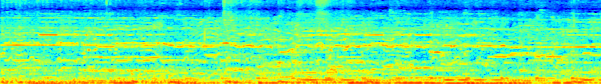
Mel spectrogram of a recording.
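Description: Sasak gendang beleq ensemble playing: large barrel drums beating a dense, steady rhythm, with the gongs and cymbals of the ensemble over it.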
